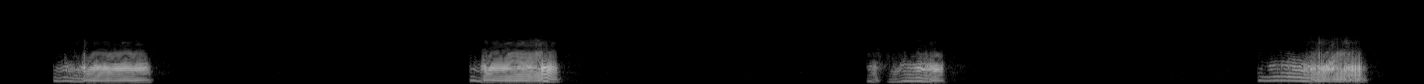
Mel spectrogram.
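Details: Boston Terrier snoring: four rasping, buzzy snores with stacked harmonics, each lasting about a second and spaced roughly four seconds apart, separated by complete silence.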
